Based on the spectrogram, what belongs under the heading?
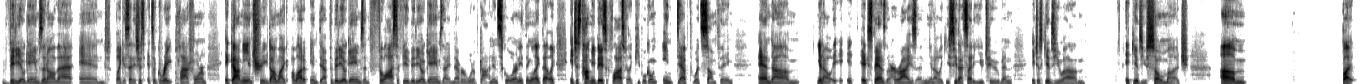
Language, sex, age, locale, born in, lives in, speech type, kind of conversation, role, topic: English, male, 30-34, en-US, United States, United States, conversation, unstructured, none, How do you use podcasts, YouTube, and everyday curiosity to learn outside school?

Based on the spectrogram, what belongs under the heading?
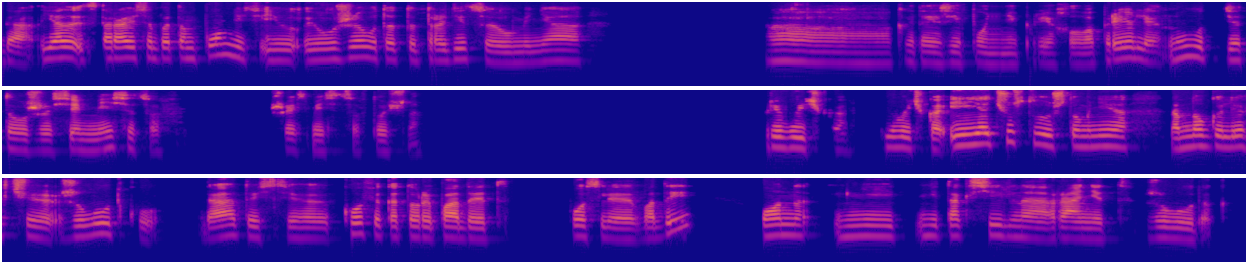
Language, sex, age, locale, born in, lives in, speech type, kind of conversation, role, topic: Russian, female, 45-49, ru-RU, Belarus, United States, conversation, podcast, guest, Как у вас проходит утренний ритуал с чаем или кофе?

